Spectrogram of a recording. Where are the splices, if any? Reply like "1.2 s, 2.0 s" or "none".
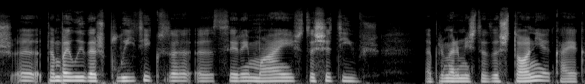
none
